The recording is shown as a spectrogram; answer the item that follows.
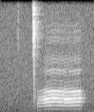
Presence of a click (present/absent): present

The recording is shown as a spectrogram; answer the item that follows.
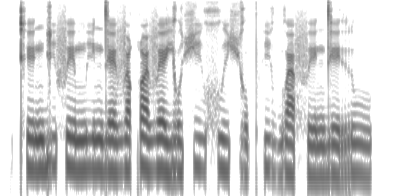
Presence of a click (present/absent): absent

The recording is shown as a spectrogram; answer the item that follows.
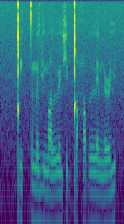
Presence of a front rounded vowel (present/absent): absent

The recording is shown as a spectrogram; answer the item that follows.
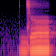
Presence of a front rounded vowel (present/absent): present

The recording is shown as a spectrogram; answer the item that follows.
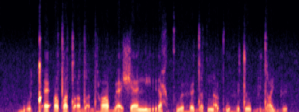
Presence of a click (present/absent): present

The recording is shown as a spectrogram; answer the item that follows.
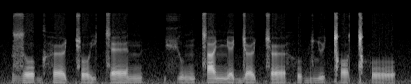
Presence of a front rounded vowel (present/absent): present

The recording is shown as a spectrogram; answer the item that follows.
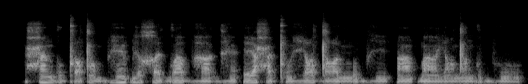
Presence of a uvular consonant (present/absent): present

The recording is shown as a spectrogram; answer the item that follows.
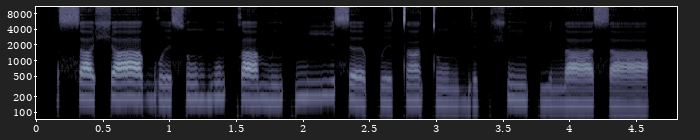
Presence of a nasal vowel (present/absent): present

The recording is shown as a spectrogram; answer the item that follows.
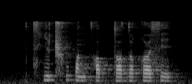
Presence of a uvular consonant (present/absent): present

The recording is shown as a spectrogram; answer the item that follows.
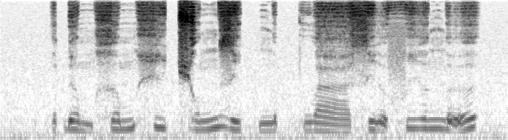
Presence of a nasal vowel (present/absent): absent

